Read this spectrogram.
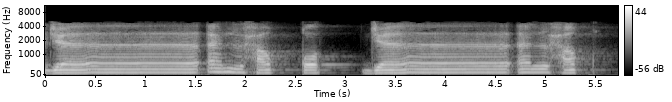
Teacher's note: بعد ذلك المد المتصل في كلمة حتى جاء الحق. جاء الحق، اجتمع في كلمة واحدة حرف المد والهمزة، ولذلك سمي مدا متصلا يمد 5 حركات وجوبا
